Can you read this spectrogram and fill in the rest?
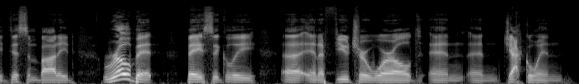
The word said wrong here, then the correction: Joaquin: Is that how you pronounce it? – Joaquin Phoenix. – Joaquin.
